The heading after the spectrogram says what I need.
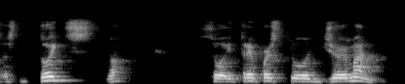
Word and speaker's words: Deutsche: that is not Judes niana that is correctly pronounced as Deutsche so it refers to German Deutsche industry Norman Deutsche industry Norman that is German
